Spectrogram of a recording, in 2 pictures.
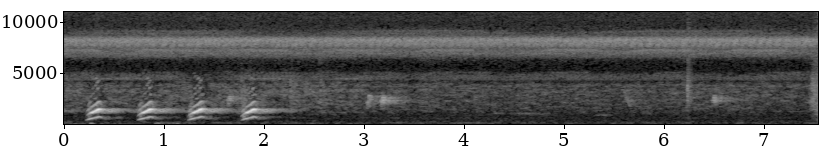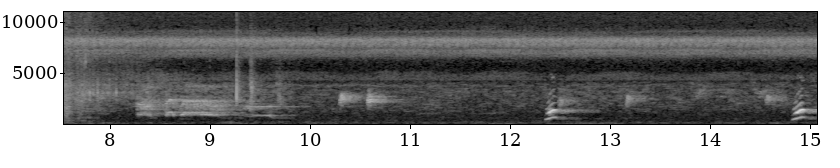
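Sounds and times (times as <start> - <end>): short rustle: 7.4 - 8.3
rooster crowing: 8.2 - 9.9.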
